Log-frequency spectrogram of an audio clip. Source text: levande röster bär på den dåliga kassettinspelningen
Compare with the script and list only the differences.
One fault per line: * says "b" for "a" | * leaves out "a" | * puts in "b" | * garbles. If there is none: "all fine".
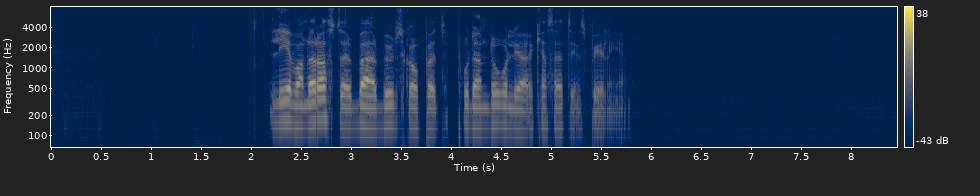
* puts in "budskapet"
